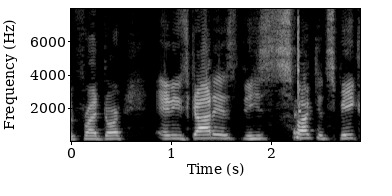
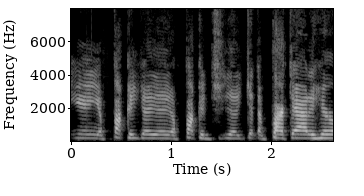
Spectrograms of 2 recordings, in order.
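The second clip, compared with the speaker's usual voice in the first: mock mad, higher-pitched sputtering; imitated anger; 4 semitones higher than usual. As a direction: sputter like someone angrily throwing people out. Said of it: "all mad".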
